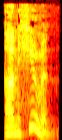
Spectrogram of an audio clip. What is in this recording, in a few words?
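"unhuman", British English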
